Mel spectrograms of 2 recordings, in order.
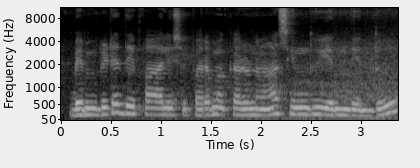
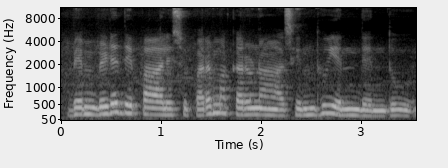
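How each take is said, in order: No difference in how they are said.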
